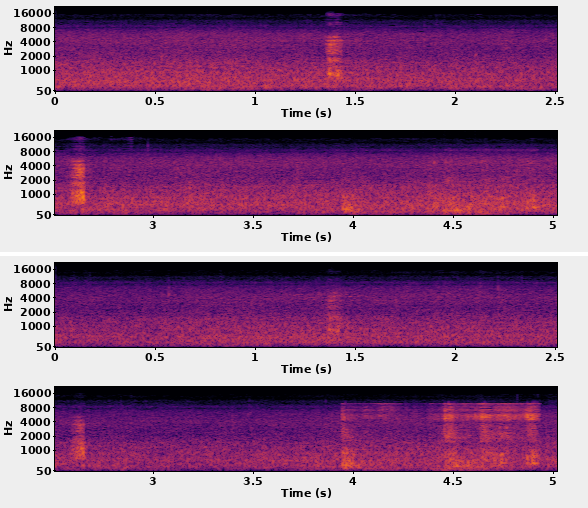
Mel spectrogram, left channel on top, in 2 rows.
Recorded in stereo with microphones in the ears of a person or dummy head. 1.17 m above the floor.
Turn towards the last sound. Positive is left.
turn(degrees=-75)  # may be behind; listen again after turning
